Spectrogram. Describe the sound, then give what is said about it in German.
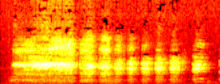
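A hedgehog's raspy, wheezing calls: a sustained hoarse squeal followed by a quick series of short, puffing bursts, fairly loud, with no talking. “Das ist, genau, das ist der Igel.”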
